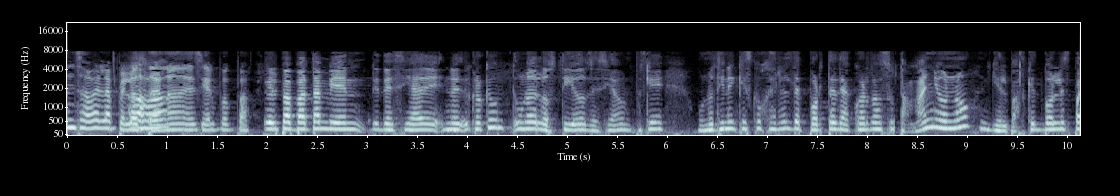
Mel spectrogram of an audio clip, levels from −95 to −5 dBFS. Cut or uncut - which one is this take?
cut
